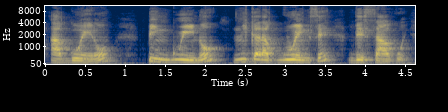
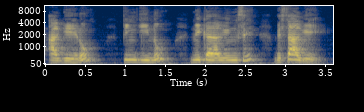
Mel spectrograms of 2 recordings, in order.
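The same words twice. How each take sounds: First: Agüero, pingüino, nicaragüense, desagüe with the U sounded as gw; pingüino said ping-GWEE-no, nicaragüense nee-kah-rah-GWEN-seh; U pronounced. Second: Aguero, pingüino, nicaragüense, desagüe read without the U, hard G only; pingüino said ping-GHEE-no, desagüe deh-SAH-gheh; silent U. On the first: Student reading examples to the professor: each U sounded as gw. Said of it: "Para poder pronunciar la U". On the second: Student showing the professor the words without diéresis: U silent. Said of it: "si no tiene diéresis, ¿cómo diría?". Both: Shown as a demonstration.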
